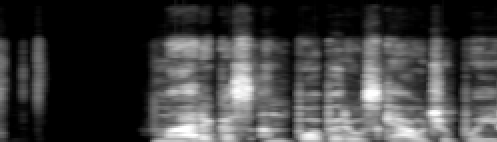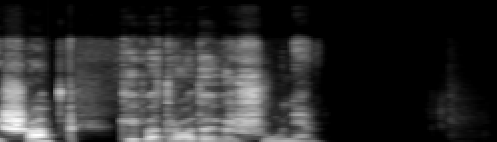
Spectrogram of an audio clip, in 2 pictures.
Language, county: Lithuanian, Vilnius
